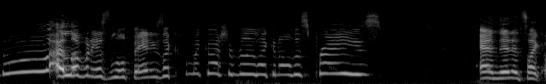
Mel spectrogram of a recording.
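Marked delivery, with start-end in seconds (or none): 0.0-0.6 high, pleased ooh; delighted ooh. Retold or imitated. Shin basking in the crowd's praise, high delighted ooh. 1.8-3.8 high, pleased put-on voice; smug delight. Shin relishing the cheering, high smug gush.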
